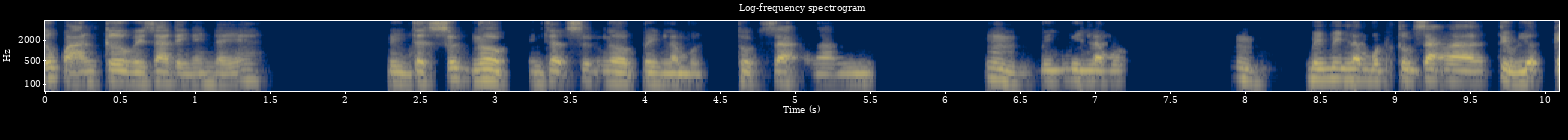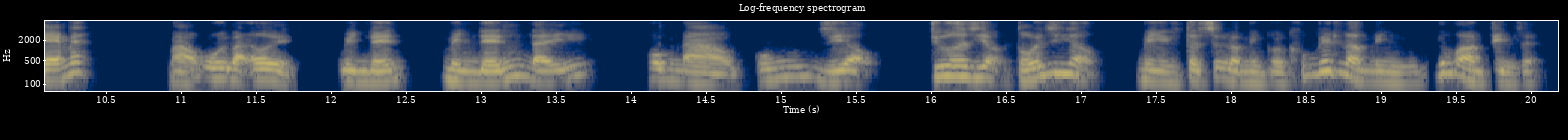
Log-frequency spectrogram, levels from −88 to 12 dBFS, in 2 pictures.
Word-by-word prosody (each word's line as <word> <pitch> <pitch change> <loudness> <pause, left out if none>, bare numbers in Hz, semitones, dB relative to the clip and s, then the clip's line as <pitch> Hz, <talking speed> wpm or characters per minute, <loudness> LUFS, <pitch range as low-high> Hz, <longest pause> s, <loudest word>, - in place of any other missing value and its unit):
lúc 155 - +3
mà - - +4
ăn 120 +1 +1
cơm 130 -1 +3
với 115 - +1
gia 115 - +3
đình 105 -2 -4
anh 110 +1 -8
đấy 105 +1 -4
ấy. 135 +3 -9 0.9
Mình 115 -2 -3
thật - - +5
sự 155 0 +5
ngợp, 140 +1 +6 0.2
mình 115 - -10
thật - - +2
sự 135 - +3
ngợp, 115 -3 +2
mình 110 -2 -2
là 105 - 0
một 105 -1 -4 0.2
thuộc - - -2
dạng - - +2
là, 100 - -3
ừm 105 +1 -7 0.8
ừm, 125 -9 -4
mình 130 0 -4
mình 130 -2 -1
là 125 - +5
một 125 0 -8 0.7
ừm, 145 -2 -5 0.4
mình 145 0 +1
mình 145 -1 0
là 140 - +7
một 135 -1 -3
thuộc 145 -2 -1
dạng - - +5
là 125 -2 +6
tửu - - +2
lượng 225 -1 +5
kém 135 +2 +7
ấy, 225 - 0 0.6
mà - - -1
ôi 155 -1 0
bạn - - +4
ơi, 140 -1 +3 0.3
mình 125 -2 -1
đến 125 +4 +3 0.3
mình 130 -5 -1
đến 135 +9 +3
đấy 135 +11 +1 0.4
hôm 145 -2 -2
nào 105 -5 0
cũng 160 +5 -8
rượu, 130 0 0 0.3
trưa 175 +1 +2
rượu, 165 -1 -2
tối 140 +6 +1
rượu 210 -1 -1 0.2
mình 125 -5 -4
thật 135 - +1
sự 150 +3 +1
là - - +3
mình 120 -1 -6
còn 115 -1 -4
không 180 +9 -12
biết 240 +1 +1
là 180 - +3
mình 115 -3 -7
lúc 210 +2 -2
nào 120 -9 +4
tỉnh 110 - -3
dậy 120 +1 -9
130 Hz, 215 wpm, -22 LUFS, 115-150 Hz, 0.9 s, là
